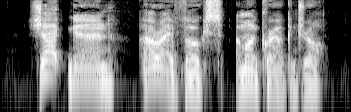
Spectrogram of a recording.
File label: take shotgun, player survivor voice biker; source engine; left 4 dead 2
